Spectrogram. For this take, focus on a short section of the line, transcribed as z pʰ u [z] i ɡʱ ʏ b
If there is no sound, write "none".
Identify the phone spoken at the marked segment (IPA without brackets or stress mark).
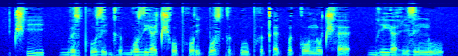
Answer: z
